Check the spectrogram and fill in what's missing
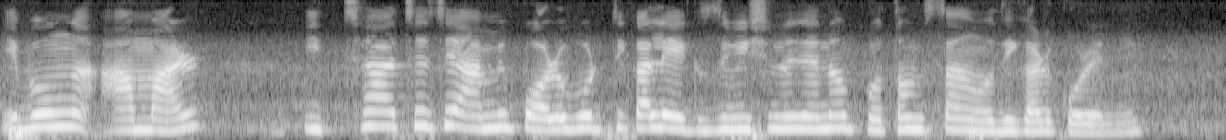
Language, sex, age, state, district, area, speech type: Bengali, female, 18-30, West Bengal, Kolkata, urban, spontaneous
